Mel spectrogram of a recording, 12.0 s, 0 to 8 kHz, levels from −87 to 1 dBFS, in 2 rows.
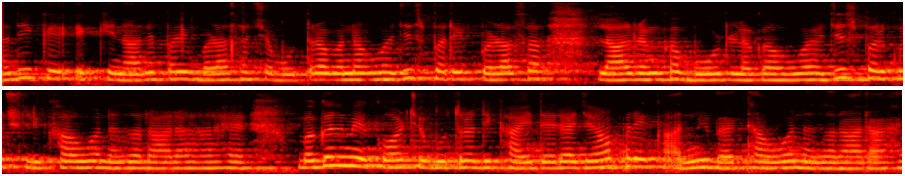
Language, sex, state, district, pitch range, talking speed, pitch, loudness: Hindi, female, Chhattisgarh, Raigarh, 225-255 Hz, 245 wpm, 235 Hz, -32 LUFS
